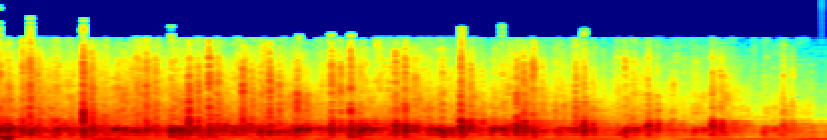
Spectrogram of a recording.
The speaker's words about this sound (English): Yeah, I can hear the claps getting less and less. I know. I understand. I wouldn't be clapping too if I was there.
